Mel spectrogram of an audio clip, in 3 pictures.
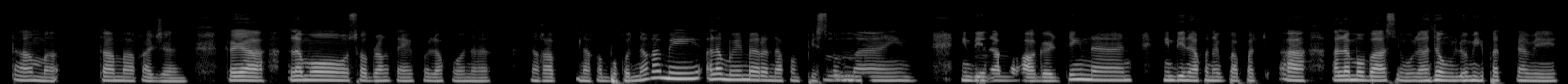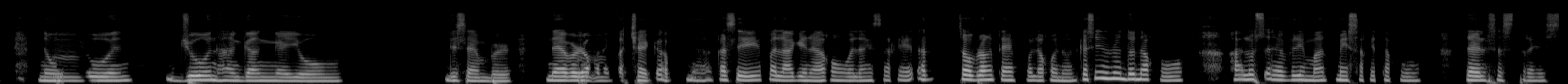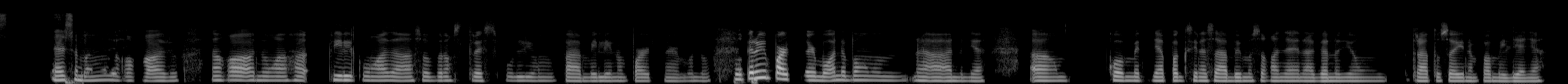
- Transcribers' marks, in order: other background noise; tapping
- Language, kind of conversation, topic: Filipino, advice, Paano ako makikipag-usap nang mahinahon at magalang kapag may negatibong puna?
